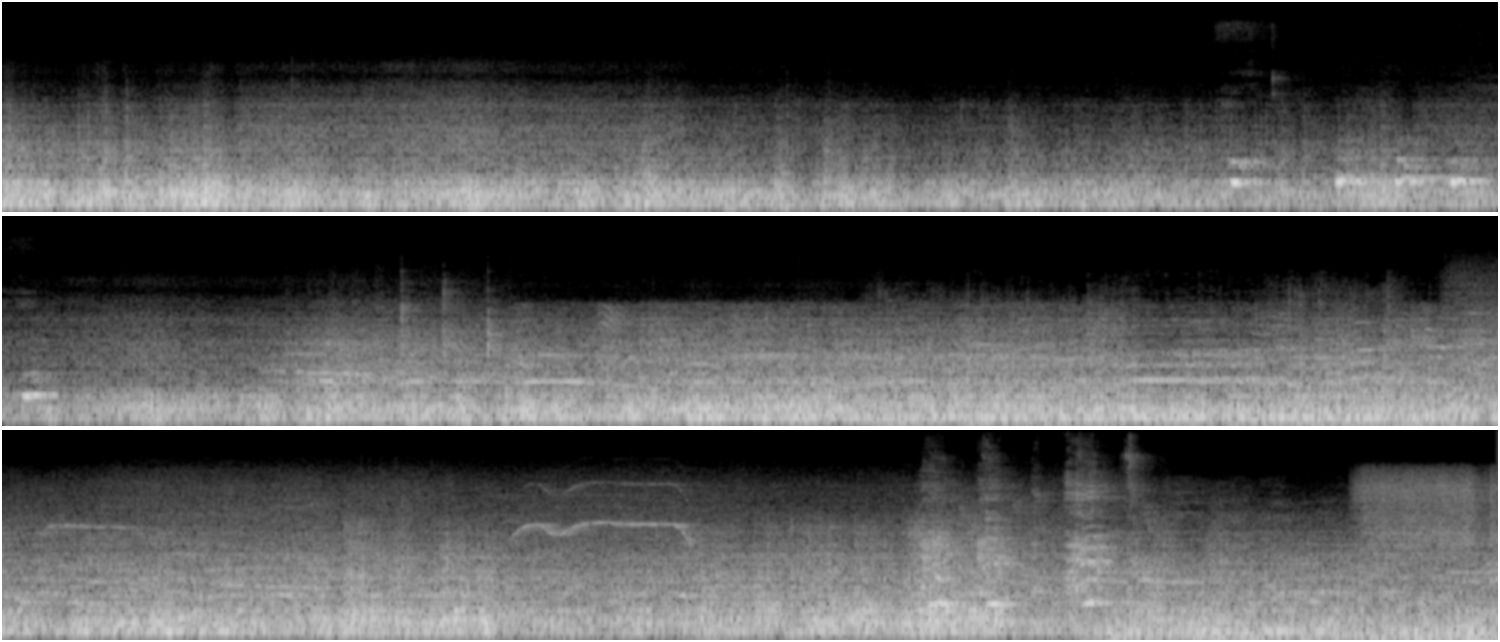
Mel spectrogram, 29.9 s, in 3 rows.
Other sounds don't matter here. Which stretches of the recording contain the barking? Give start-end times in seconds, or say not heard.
8.1-10.3, 26.1-27.8.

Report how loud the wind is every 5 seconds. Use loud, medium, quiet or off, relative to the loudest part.
loud, medium, loud, loud, loud, loud.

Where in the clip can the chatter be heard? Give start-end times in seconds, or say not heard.
11.7-29.8.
